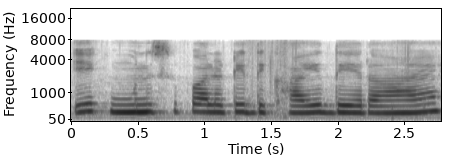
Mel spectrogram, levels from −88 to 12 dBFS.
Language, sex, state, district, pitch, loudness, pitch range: Hindi, female, Delhi, New Delhi, 235 Hz, -11 LUFS, 225-245 Hz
